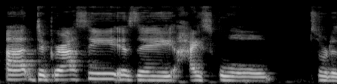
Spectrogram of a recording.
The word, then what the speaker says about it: Degrassi: It's Degrassi, but Degrassi. Americans say Degrassi for some reason.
